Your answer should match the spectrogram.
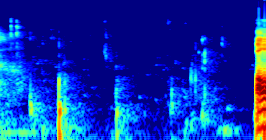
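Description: A single computer mouse click about a second in, with a few very faint ticks after it, as a unit test is launched from a right-click menu.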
